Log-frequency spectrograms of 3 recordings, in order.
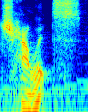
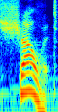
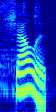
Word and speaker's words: shallot: Not chalots, not Timothy chalot or chalamé. It's shallot.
